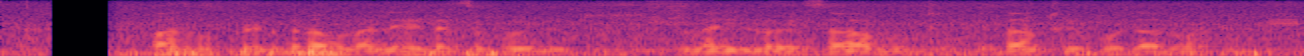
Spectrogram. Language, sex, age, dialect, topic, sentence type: Bhojpuri, male, 36-40, Northern, banking, statement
